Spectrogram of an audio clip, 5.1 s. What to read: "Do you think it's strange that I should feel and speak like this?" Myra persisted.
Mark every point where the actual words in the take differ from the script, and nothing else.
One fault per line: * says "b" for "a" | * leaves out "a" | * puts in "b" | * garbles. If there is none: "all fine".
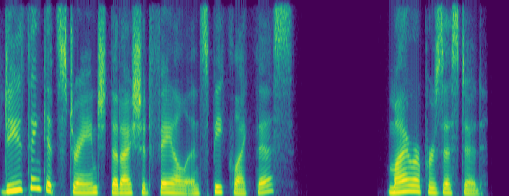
* says "fail" for "feel"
